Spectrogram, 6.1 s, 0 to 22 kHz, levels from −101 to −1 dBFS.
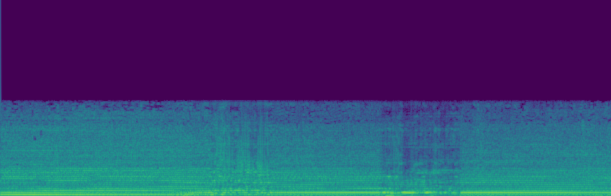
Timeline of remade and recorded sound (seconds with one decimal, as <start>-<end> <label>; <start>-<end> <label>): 0.0-2.1 recorded; 2.1-2.7 remade; 2.7-3.8 recorded; 3.8-4.6 remade; 4.6-6.1 recorded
